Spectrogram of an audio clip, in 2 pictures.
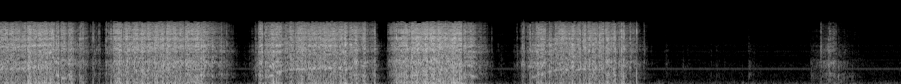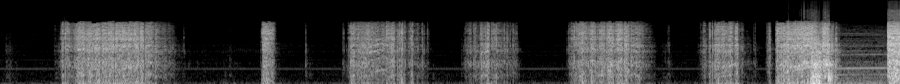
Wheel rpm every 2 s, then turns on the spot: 120, 100, 100, 40, 10, 50, 30, 50, 70.
6-8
